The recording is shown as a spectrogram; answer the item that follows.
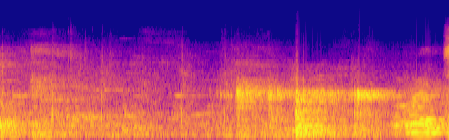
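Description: Scattered clapping from a congregation, thinning out and dying away, with some voices. A single sharp knock comes about three seconds in.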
